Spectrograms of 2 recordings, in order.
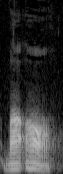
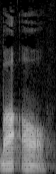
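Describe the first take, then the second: First: The name is said as a single syllable. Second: The name is split into two syllables. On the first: The speaker calls it wrong. "We pronounce it wrong" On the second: The speaker calls it right. "the correct pronunciation is Baal. And that's you can split that word right down between the two A's there"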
